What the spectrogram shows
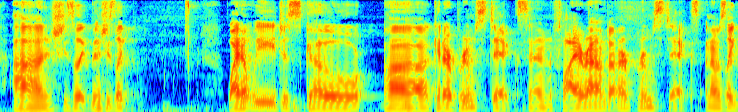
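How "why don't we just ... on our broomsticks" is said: ordinary talk, nothing marked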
